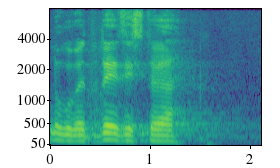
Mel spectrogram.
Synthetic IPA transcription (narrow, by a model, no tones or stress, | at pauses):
luɡupet̪ːˑud̪eːsist̪ujɑ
